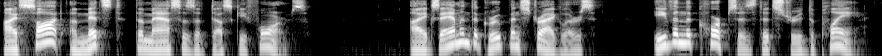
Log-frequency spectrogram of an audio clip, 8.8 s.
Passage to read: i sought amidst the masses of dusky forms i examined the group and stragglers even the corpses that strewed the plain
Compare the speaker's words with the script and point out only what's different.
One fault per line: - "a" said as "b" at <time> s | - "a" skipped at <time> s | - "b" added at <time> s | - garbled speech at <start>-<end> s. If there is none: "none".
none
